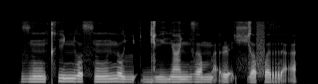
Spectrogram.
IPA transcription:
ð ũ kʰ i ɲ o θ ũ n o ʎ ɛ̰ ɟ i j ã ɲ ð ʌ m a̰ ɭ ɛ̰ ç ʌ f ʌ r a̰

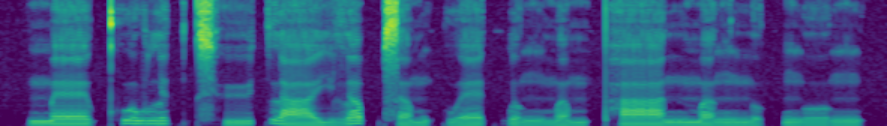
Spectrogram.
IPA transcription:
m ɛː˨ kʷʰ ɐ˧ w l ɪ˧ k̚ t͡sʰ yː˨˥ t̚ l aː˨ j l ɐ˥ p̚ s ɐ˨ m kʷ ɛː˨˥ k̚ l ʊ˨˩ ŋ m ɐ˨˧ m pʰ aː˧ n m ɐ˧ ŋ n̪ ʊ˨˥ k̚ ŋ ʊ˧ ŋ

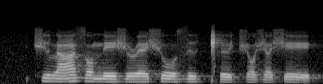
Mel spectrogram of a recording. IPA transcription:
t͡ʃ ɨ l a z ɔ n e ʒ ɹ ɛ ʃ o z ɨ ǁʰ ɘ t͡ʃ ɔ ʒ ɐ ʃ e

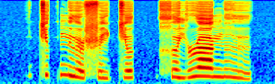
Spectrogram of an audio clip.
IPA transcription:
c ə˦˥ k̚ n ɨ˨˩˨ ə̯ ʂ i˨˩˨ c ə˦˥ k̚ | x ə˨˩˦ j ɹ aː˧ ŋ ɣ ɨ˨˩˨

